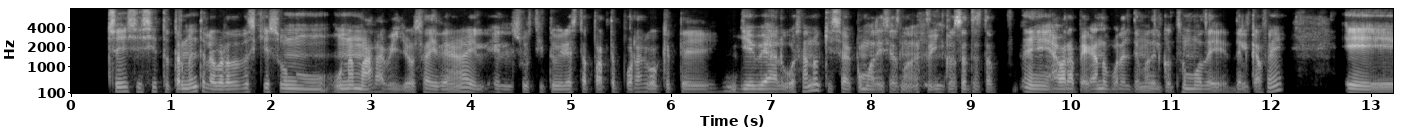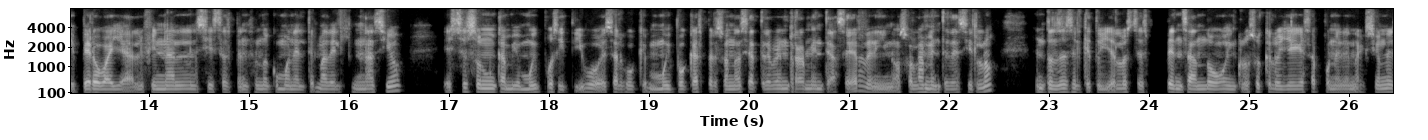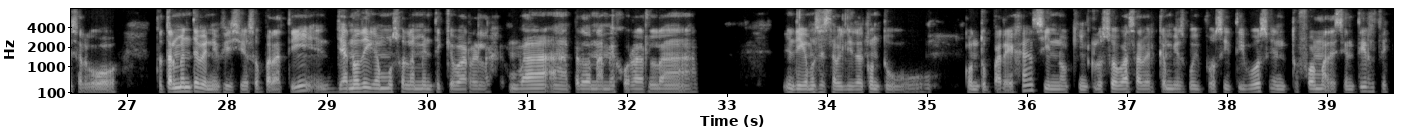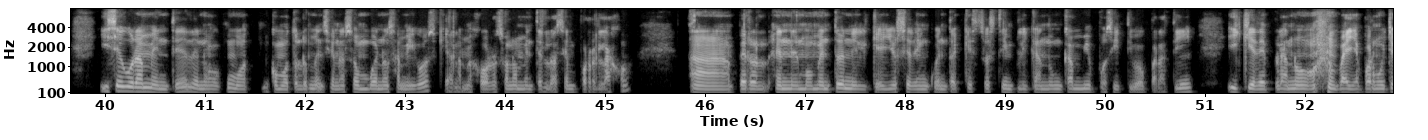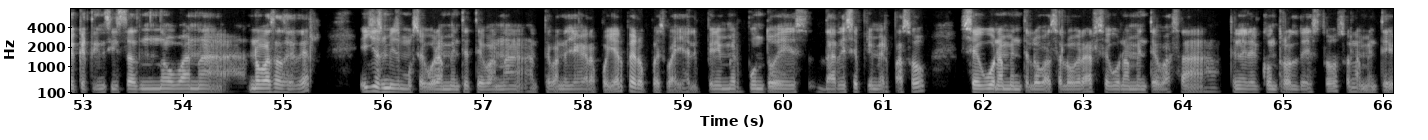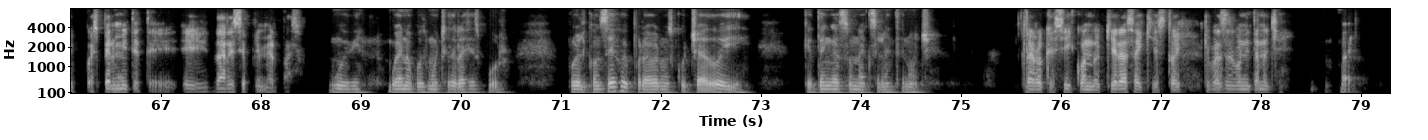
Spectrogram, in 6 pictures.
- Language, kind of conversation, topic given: Spanish, advice, ¿Cómo afecta tu consumo de café o alcohol a tu sueño?
- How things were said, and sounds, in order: chuckle; other background noise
